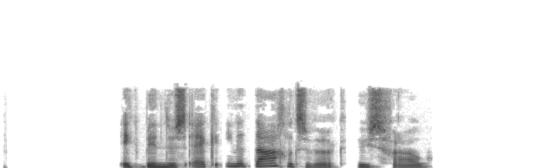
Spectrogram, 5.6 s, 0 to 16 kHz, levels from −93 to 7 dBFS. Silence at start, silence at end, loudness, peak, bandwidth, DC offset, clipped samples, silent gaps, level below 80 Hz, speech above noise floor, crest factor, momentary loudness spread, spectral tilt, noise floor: 1.25 s; 1.3 s; -24 LUFS; -6 dBFS; 8.2 kHz; under 0.1%; under 0.1%; 3.47-3.57 s; -66 dBFS; over 65 dB; 22 dB; 10 LU; -4 dB/octave; under -90 dBFS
